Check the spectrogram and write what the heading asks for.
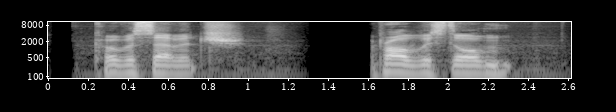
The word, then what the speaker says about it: Kovacevic: Kovacevic, that's how you pronounce that guy's name. I remember hearing it pronounced before. I just didn't remember how it was pronounced. Kovacevic.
